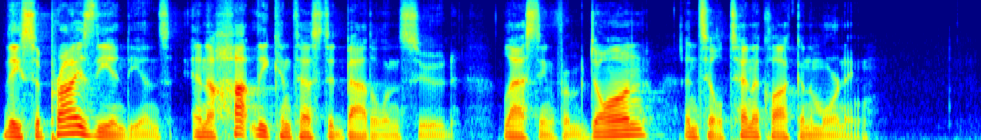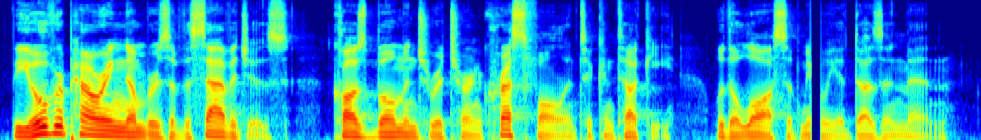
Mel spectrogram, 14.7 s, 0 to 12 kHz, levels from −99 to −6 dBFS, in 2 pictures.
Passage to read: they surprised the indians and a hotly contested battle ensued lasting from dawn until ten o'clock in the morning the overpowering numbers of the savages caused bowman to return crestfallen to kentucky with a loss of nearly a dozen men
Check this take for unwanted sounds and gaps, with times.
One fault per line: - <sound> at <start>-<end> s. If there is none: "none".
- dropout at 13.4-13.5 s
